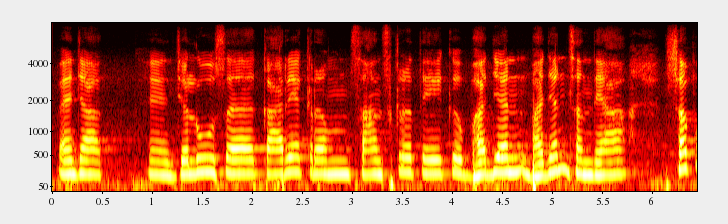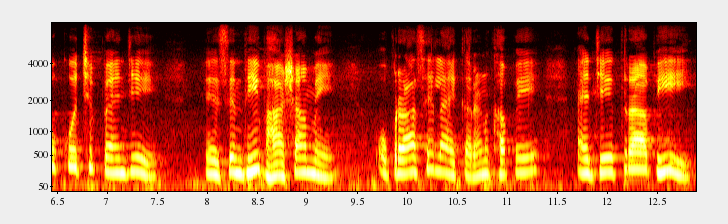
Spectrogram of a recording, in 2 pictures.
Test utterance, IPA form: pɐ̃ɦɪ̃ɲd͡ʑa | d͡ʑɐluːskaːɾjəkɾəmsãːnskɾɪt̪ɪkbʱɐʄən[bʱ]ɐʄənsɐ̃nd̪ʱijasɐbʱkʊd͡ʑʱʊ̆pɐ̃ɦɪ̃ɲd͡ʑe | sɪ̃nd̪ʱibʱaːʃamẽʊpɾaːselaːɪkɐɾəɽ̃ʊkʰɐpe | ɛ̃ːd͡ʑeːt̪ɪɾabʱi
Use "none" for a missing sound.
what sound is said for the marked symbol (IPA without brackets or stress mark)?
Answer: bʱ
